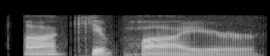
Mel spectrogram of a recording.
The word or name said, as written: occupier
